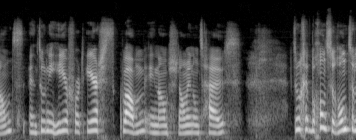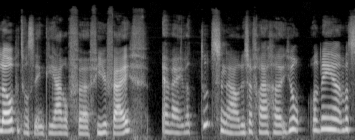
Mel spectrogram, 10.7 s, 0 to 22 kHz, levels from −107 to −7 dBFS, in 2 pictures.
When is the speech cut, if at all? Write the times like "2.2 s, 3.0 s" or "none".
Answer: none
